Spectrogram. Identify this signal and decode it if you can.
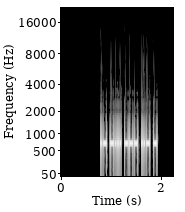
Morse code, heard as a keyed tone, about 50 wpm, 700 Hz. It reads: ABOUT
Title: Top 500 Words 50wpm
